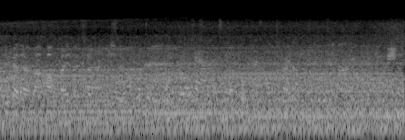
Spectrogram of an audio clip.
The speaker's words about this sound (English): These trains are so noisy, these sort of turbo stars, sprinter type things. I don't know quite what you're meant to call them.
